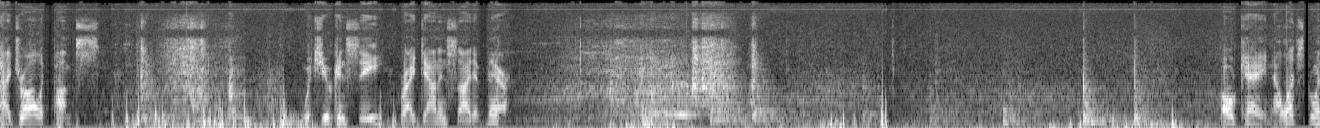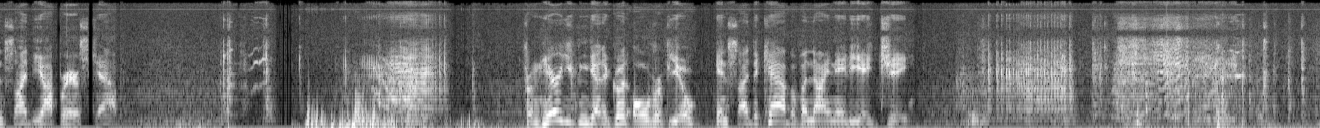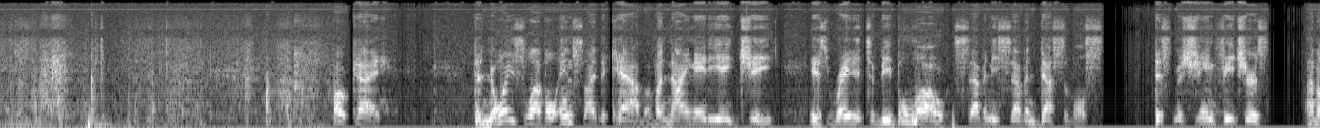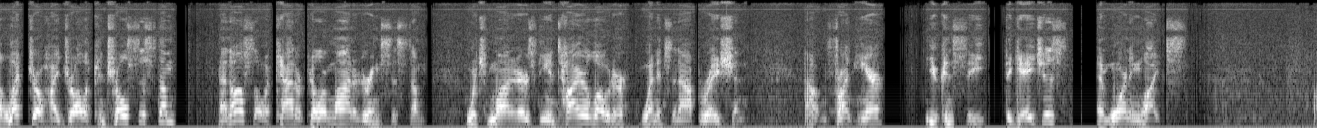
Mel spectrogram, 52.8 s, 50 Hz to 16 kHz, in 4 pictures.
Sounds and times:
Speech: 0.0s - 1.1s, 3.0s - 5.1s, 12.2s - 14.5s, 18.4s - 22.4s, 29.7s - 30.4s, 31.1s - 37.4s, 38.0s - 51.5s.

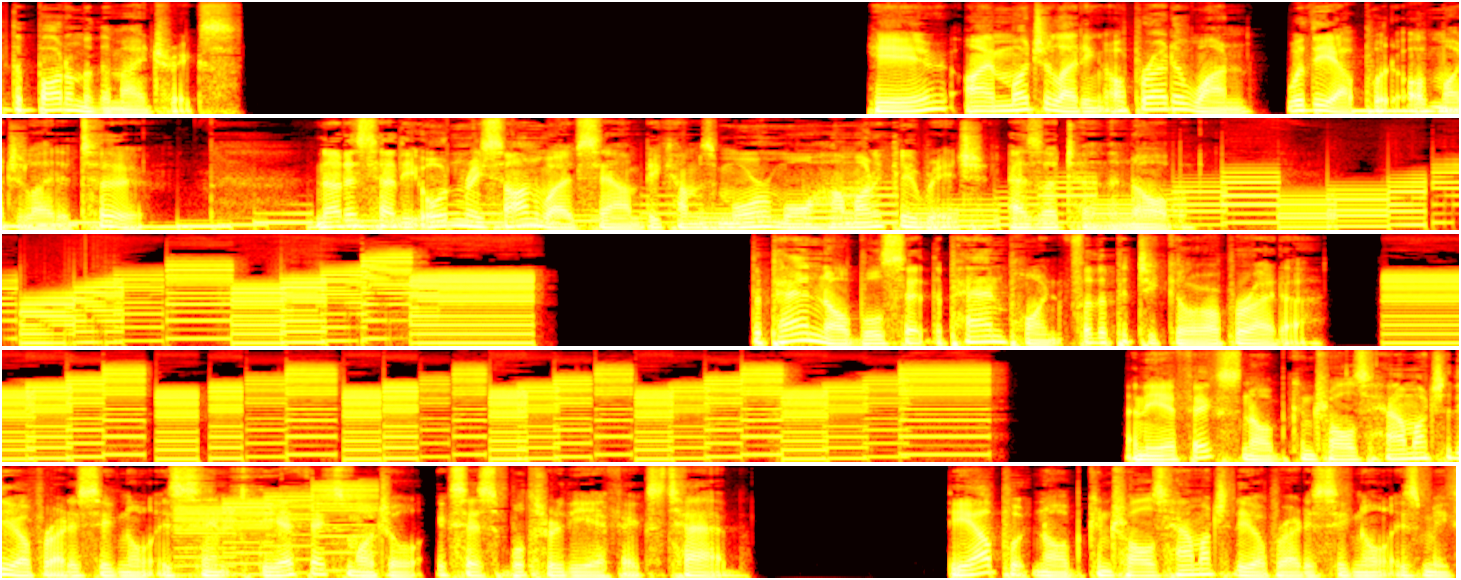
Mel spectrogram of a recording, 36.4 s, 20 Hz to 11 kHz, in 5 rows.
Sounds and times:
Synthesizer: 6.8s - 17.2s, 21.6s - 26.5s, 30.0s - 31.0s.

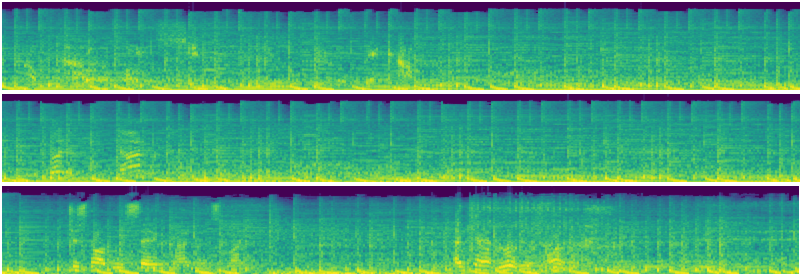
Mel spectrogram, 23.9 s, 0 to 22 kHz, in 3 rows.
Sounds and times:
Dubstep: 0.0s - 15.6s, 20.2s - 22.4s.

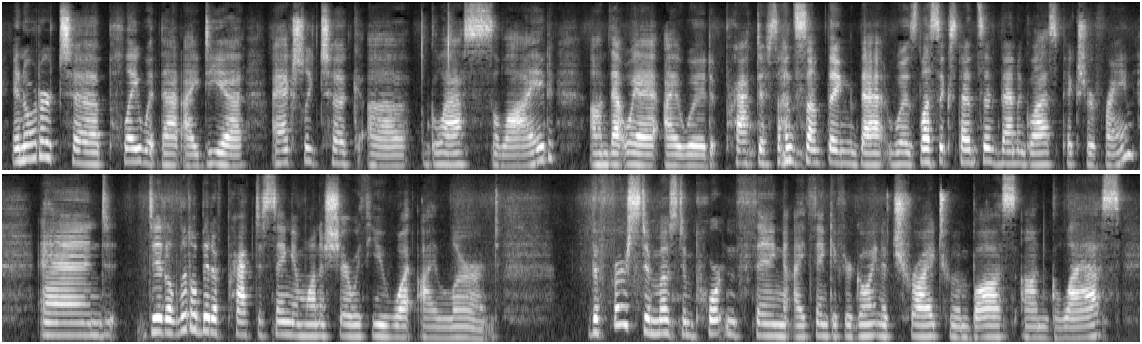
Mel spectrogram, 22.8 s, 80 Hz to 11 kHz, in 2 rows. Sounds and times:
Speech: 0.0s - 16.4s, 17.2s - 22.6s.

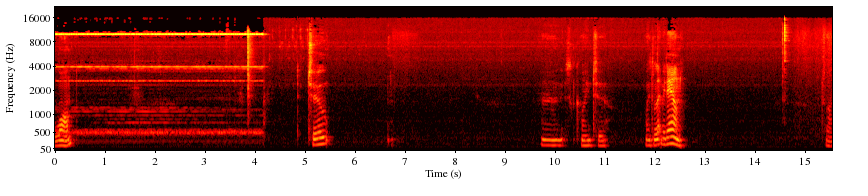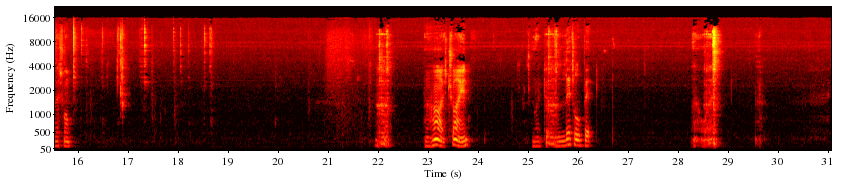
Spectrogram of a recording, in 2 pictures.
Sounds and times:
Inside, small room: 0.0s - 31.0s
Speech: 5.0s - 5.6s, 9.8s - 11.2s, 11.8s - 12.7s, 15.4s - 16.0s, 23.0s - 23.9s, 25.1s - 26.4s, 28.3s - 29.0s.

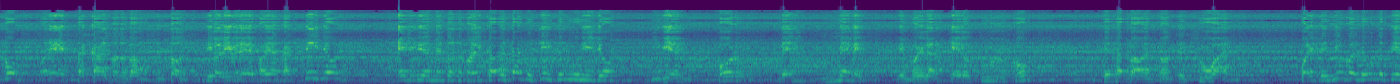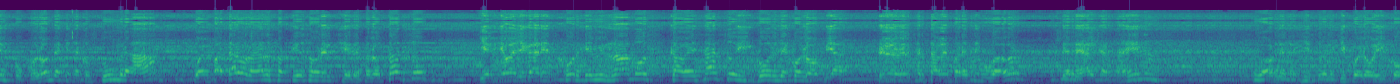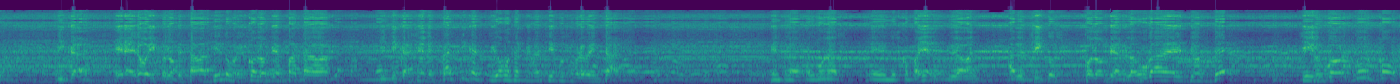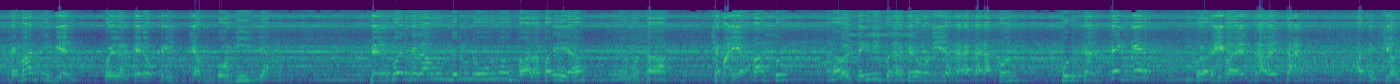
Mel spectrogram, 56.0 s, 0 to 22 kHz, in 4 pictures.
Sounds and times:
Speech: 0.0s - 10.3s, 13.0s - 25.6s, 26.5s - 34.6s, 45.7s - 56.0s.

